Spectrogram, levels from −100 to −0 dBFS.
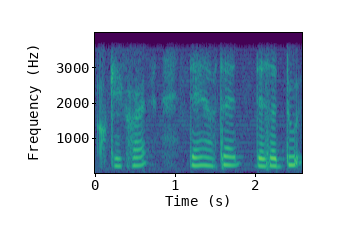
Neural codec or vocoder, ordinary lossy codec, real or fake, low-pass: none; none; real; 3.6 kHz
